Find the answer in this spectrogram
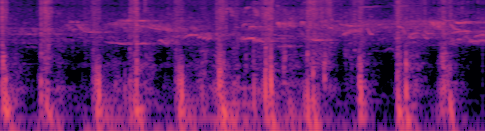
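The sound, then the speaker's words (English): Hooves of a trotting pony clip-clop in a steady, quick rhythm, with many even hoofbeats sounding clearly throughout. “The father trotted back to where Dapple Gray and the others stood.”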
